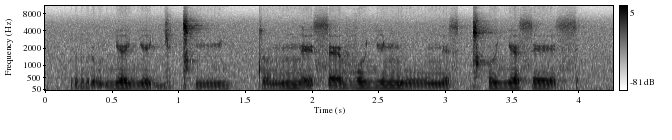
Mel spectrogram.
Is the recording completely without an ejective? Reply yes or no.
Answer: yes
